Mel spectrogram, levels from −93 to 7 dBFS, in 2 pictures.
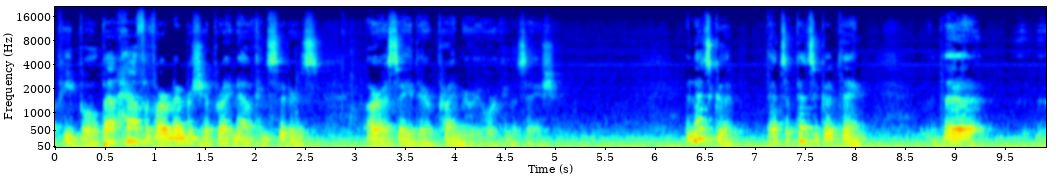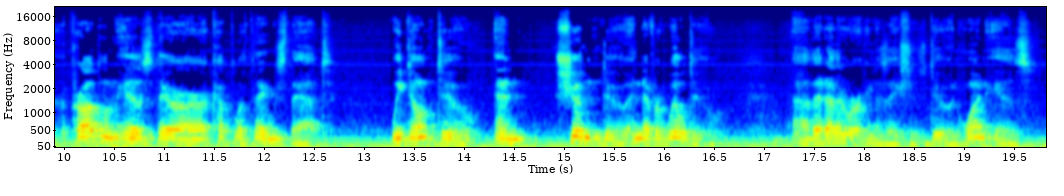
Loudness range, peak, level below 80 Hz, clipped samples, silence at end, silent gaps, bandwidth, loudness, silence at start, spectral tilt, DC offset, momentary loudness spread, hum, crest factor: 6 LU; -12 dBFS; -42 dBFS; under 0.1%; 0 s; none; 18.5 kHz; -30 LUFS; 0 s; -7 dB/octave; under 0.1%; 18 LU; none; 18 dB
